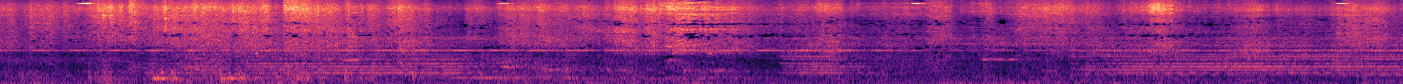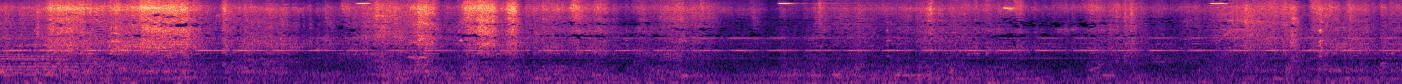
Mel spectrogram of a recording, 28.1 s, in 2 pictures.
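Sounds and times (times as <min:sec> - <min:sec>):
clicking over rail joints: 0:00.0 - 0:07.8
wheel-on-rail noise: 0:00.0 - 0:28.0
locomotive horn: 0:01.5 - 0:05.2, 0:07.8 - 0:08.9, 0:10.6 - 0:15.4.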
